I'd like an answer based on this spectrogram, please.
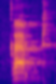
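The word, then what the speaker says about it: corrupt: पहले कर हो गया, कर र में मतलब कि आधा हलंत टाइप में लगा देंगे कर, और उसके बाद रप्ट। स्पेलिंग याद करना है तो COR, कर। एक आर इसमें ले लीजिए, जैसे डबल आर है तो एक आर इसमें ले लीजिए कर में, और एक RUPT इसमें ले लीजिए, तो एक कर हो गया, अगला रप्ट हो गया। दोनों को मिला दीजिए, क्या हो गया? करप्ट।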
